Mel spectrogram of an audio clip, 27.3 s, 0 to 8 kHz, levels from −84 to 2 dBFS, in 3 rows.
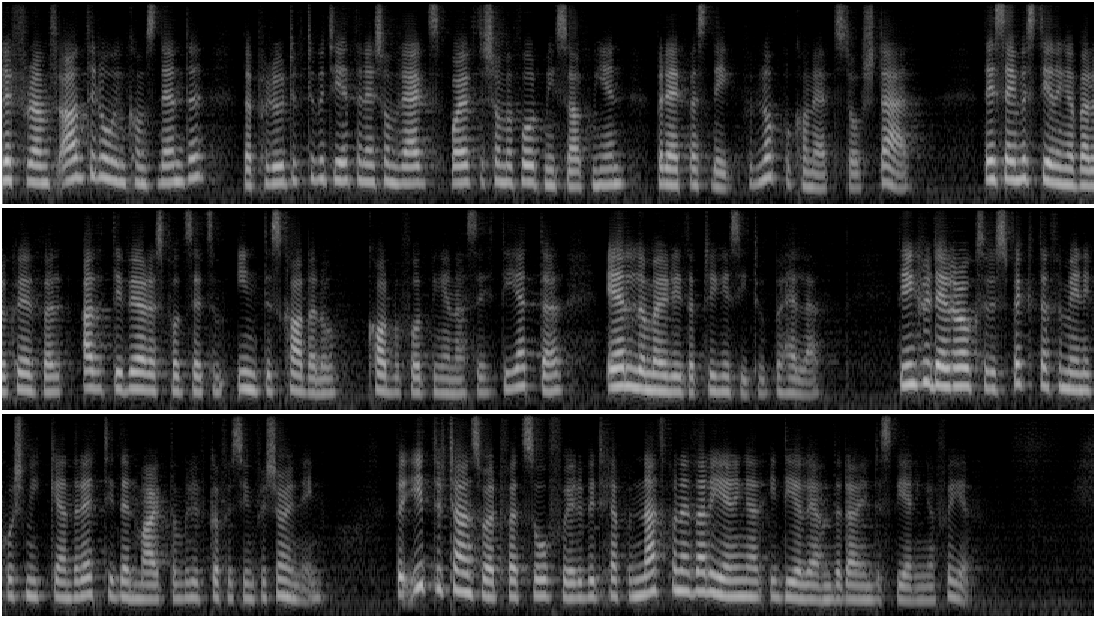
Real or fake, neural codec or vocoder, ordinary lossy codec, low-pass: fake; codec, 16 kHz, 0.2 kbps, FocalCodec; none; none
